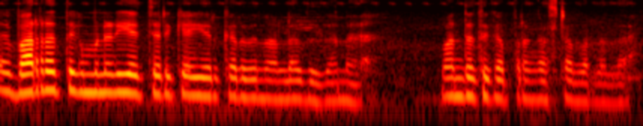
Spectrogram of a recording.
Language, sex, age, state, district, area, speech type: Tamil, female, 45-60, Tamil Nadu, Nagapattinam, rural, spontaneous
